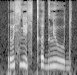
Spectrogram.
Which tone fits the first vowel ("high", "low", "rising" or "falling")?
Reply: rising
